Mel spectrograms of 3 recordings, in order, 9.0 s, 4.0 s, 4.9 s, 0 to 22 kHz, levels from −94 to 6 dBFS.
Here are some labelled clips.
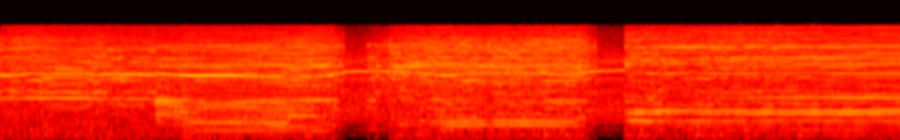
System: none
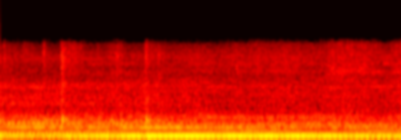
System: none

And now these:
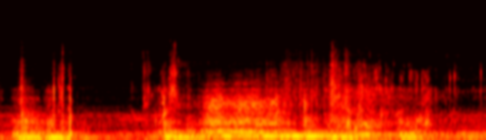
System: none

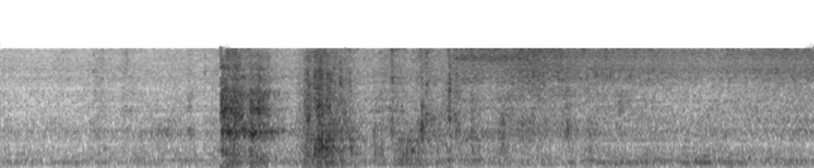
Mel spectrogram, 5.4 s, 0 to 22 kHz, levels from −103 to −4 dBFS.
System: vocoder, HiFi-GAN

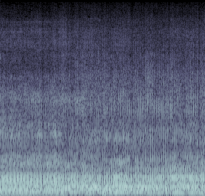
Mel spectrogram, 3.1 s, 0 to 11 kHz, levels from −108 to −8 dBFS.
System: none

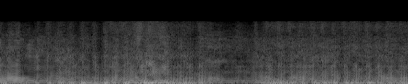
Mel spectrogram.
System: vocoder, Vocos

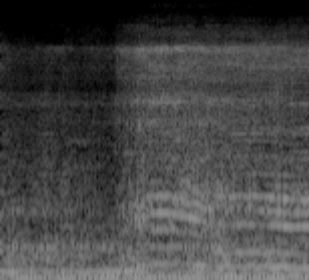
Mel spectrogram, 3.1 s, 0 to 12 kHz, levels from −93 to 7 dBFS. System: codec, SNAC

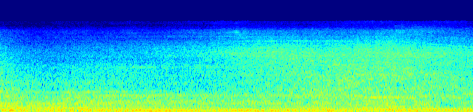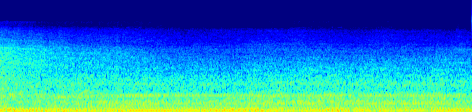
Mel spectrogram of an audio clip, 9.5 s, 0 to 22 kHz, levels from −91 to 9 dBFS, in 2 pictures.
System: none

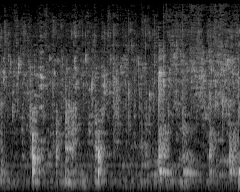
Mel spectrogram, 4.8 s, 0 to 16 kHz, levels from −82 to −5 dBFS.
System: none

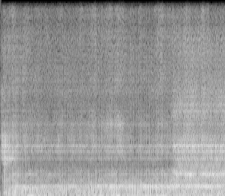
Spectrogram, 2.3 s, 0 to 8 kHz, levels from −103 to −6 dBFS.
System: vocoder, Vocos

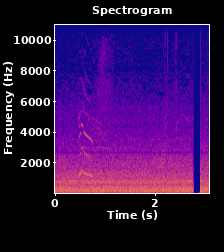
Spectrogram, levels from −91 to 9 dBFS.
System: none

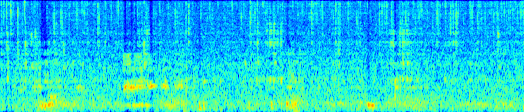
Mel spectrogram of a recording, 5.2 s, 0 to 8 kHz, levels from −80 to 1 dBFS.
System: none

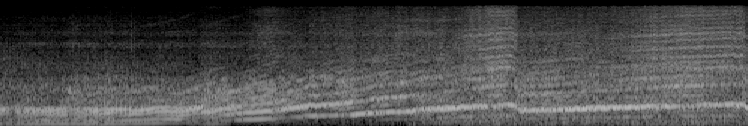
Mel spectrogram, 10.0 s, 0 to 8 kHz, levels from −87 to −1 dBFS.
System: vocoder, Vocos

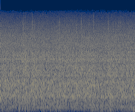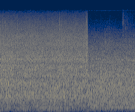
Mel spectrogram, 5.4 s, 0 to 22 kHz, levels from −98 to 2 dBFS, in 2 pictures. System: none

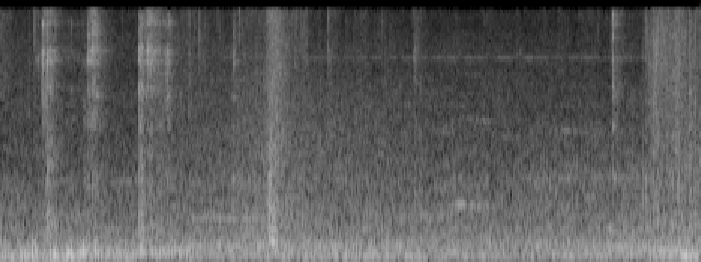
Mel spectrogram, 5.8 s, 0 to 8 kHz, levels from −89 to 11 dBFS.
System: none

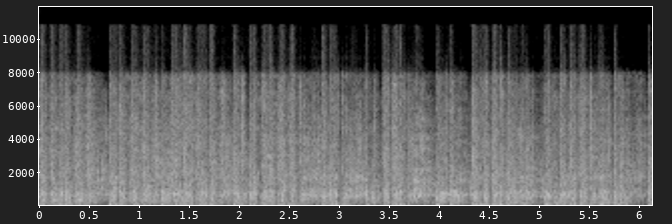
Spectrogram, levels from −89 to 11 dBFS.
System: autoencoder, DAC-VAE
